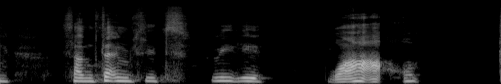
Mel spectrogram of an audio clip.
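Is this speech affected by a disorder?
Yes: cerebral palsy, severe.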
